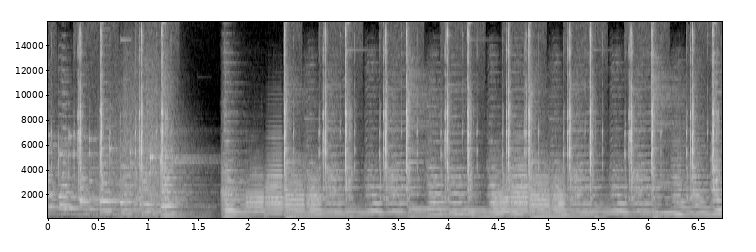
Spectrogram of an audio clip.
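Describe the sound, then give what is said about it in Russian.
A clock's tick-tock pattern sets the pulse of a children's song, with many steady, evenly spaced bright ticks over a fairly loud tuneful backing that carries on throughout. “Часики наши спешат, тик-так, тик-так, тик-так, тик-так.”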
